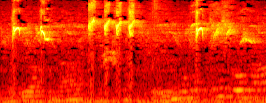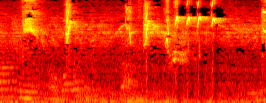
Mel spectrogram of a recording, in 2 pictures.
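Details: Sunbird (konin) singing an ornate nagen-style song used as a training recording for contest birds; rapid high, sharp chirps and twittering notes in irregular bursts over a faint low background murmur.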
